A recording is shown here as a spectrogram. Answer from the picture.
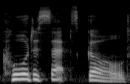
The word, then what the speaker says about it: Cordyceps: And then it's called, and I'm going to pronounce this wrong, Cordyceps Gold. – No, you pronounced it right.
